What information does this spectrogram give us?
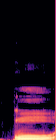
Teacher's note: qu dia enggak keluar percikan nafas. Ku dia enggak keluar nafas sedikit pun. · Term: jahr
